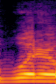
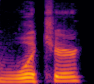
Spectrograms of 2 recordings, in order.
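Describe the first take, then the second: First: The word is pronounced casually, with a relaxed middle consonant. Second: The word is pronounced carefully, with the consonants articulated. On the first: The speaker is tired or angry. The speaker calls it wrong. "I still say Wooder when I'm tired or angry" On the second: The speaker is watching his pronunciation. The speaker calls it right. "Took me years to say"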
